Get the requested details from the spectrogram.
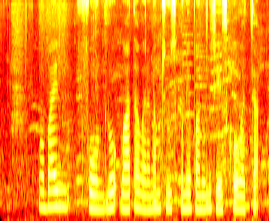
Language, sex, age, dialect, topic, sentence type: Telugu, female, 25-30, Telangana, agriculture, question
